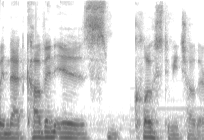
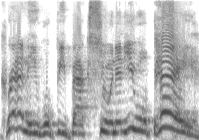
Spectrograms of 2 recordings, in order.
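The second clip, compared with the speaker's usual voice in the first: very high, loud, shrieking hag voice; 8 dB louder than usual. Voicing a foe who screeches at the players in a game, screeching voice. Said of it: "she screeches at you".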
